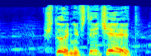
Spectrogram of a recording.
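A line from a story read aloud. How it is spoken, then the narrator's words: Cheerful question. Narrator (Russian): весело спрашивает она Панкова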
